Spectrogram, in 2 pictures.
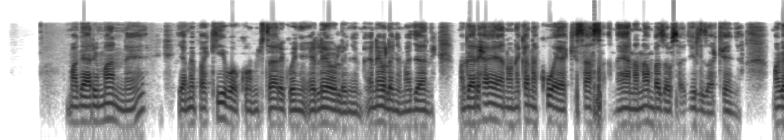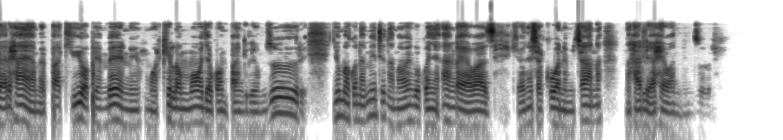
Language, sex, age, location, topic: Swahili, male, 25-35, Nakuru, finance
